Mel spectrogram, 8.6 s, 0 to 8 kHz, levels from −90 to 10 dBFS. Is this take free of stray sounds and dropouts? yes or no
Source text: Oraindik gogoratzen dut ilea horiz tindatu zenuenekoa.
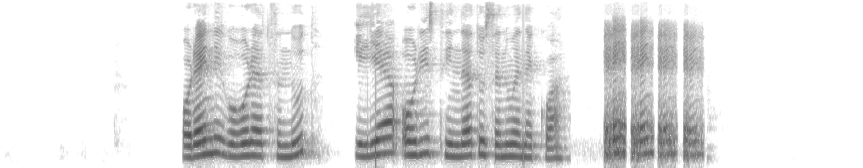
no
